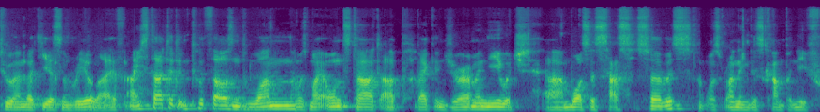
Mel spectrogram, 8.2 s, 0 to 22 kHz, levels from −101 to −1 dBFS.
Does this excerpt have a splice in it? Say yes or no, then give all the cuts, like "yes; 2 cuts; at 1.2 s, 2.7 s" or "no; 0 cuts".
no; 0 cuts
